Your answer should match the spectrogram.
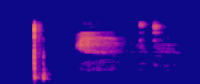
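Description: A single sharp click, then a short soft breath lasting about half a second, picked up faintly by a video-call microphone.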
